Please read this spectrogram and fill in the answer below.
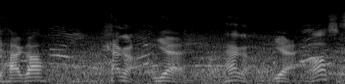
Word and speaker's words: Hagar: You actually, it's pronounced a little differently. You actually wouldn't pronounce the last R, so it'd be Hagar.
